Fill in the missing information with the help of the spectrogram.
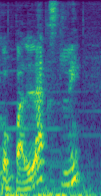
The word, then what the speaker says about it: Copalaxtli: Y bueno, los chicos, este, desarrollaron un proyecto que se llama Copalaxli, ¿lo dije bien? Sí. Copalaxtli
